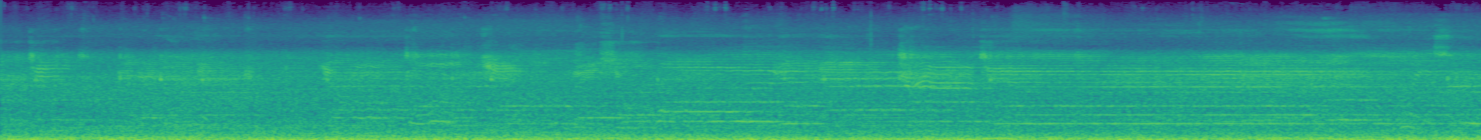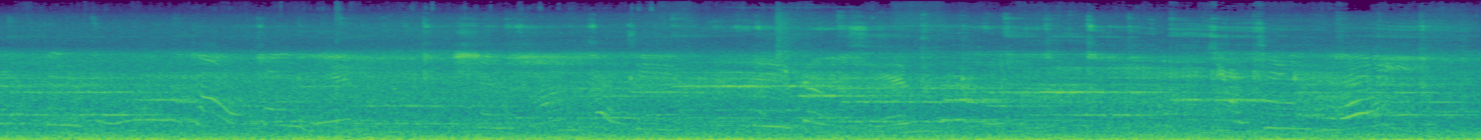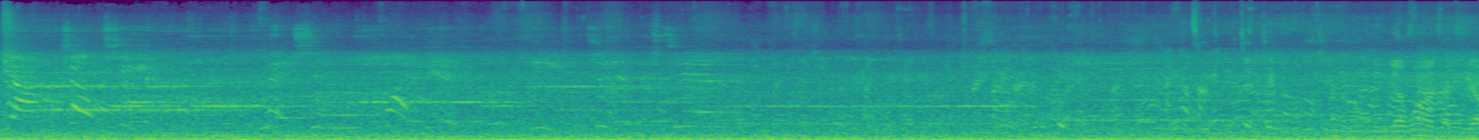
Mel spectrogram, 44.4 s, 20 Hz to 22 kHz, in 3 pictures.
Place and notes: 榮星公園, Taipei City - walking in the Park
Walking through the park in the morning, Traffic Sound, Environmental sounds
Binaural recordings
Taipei City, Taiwan, 27 February, ~07:00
